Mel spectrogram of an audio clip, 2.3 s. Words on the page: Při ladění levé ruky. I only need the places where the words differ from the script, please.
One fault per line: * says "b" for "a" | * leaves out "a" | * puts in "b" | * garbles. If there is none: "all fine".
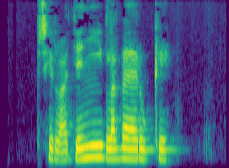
all fine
